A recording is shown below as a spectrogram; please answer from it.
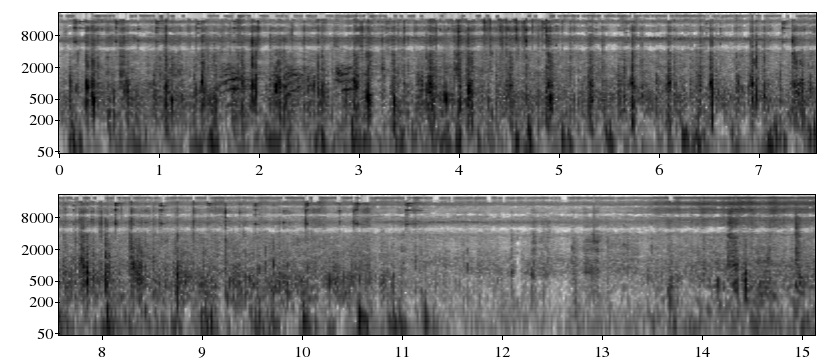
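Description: Several horses walk along in a pasture, their hooves clip-clopping in a close, irregular rhythm that runs steadily throughout, while someone talks over the sound.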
